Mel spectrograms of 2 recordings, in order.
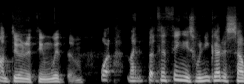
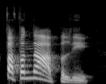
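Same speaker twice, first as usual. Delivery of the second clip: put-on Italian-American accent; 7 semitones higher, 5 dB louder than usual. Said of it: "I really can't do that accent".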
